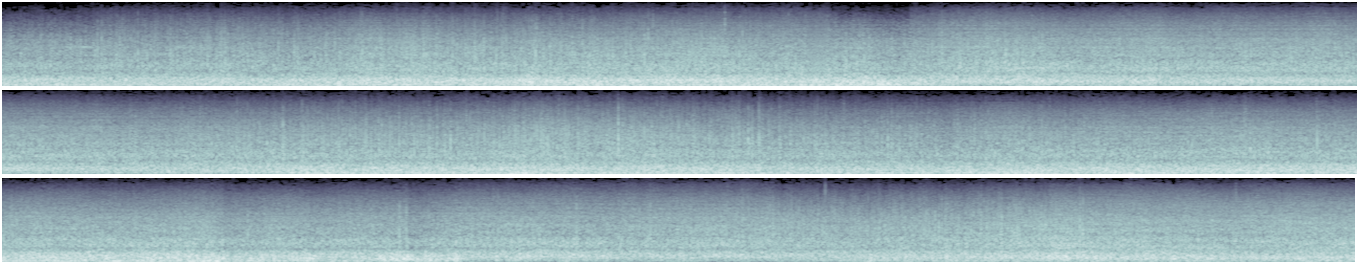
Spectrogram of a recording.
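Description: Heavy surf from a rough sea breaking on rocks: a steady wash of breaking waves. Wind buffets the microphone in a low rumble that drops away twice for a few seconds.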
